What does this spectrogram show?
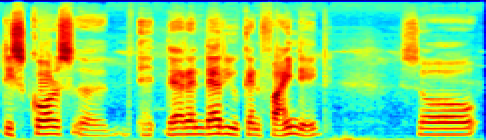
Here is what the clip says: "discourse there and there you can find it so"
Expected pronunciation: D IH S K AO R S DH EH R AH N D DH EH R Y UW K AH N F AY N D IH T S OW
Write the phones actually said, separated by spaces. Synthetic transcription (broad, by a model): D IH S K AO R S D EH R AH N D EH R Y UW K AH N F AY N D IH T S OW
